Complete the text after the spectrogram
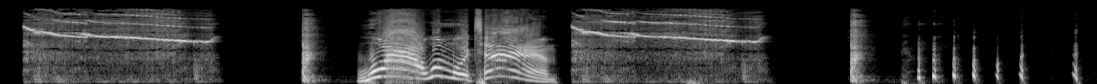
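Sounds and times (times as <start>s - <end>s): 
fireworks sound effect whistle: 0.2s - 2.3s, 5.7s - 7.8s
speech: 0.4s - 1.7s, 3.6s - 6.2s
laughter: 9.0s - 10.3s.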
